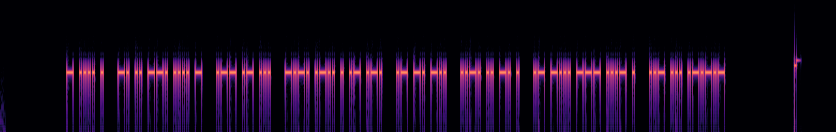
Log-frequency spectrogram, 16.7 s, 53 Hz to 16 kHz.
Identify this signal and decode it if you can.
Morse code, heard as a keyed tone, about 28 wpm, 700 Hz. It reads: THE NIGHT WAS CLEAR AND FINE ABOVE US.
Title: Sentences from Top 1000 Words - Review Part 2 - 28wpm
